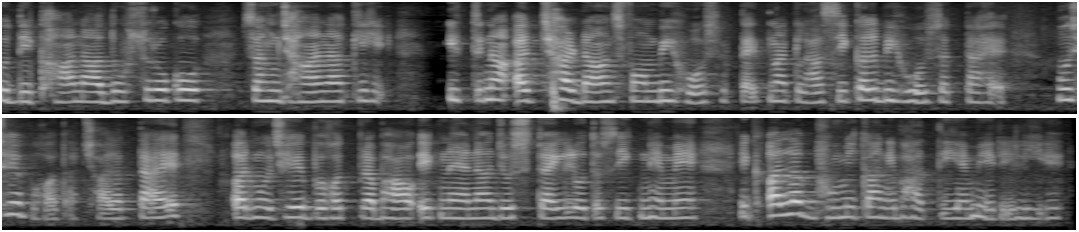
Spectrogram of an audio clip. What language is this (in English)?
Hindi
